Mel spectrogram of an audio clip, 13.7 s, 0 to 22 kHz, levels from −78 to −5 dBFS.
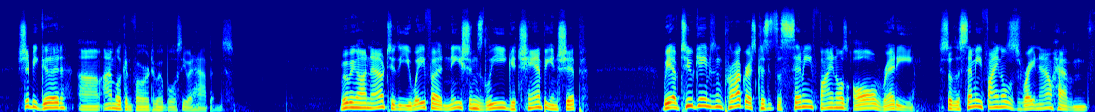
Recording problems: none

